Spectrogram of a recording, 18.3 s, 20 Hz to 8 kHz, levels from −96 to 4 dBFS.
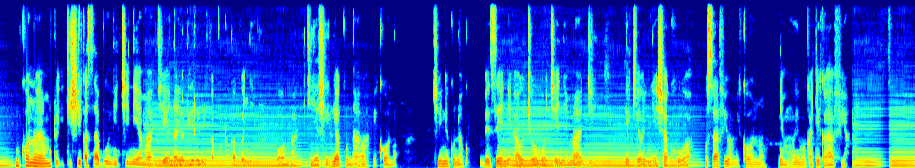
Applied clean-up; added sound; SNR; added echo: neural mask model RNNoise.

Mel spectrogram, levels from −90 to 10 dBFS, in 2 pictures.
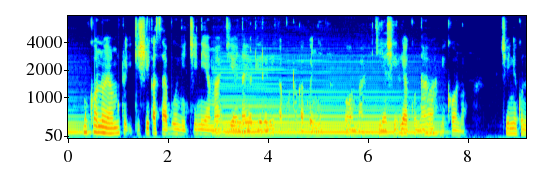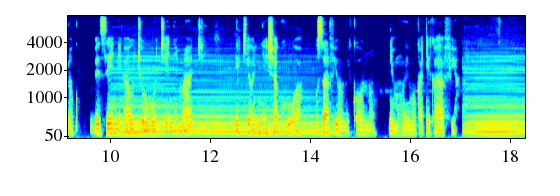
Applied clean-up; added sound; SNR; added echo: none; Bowed string instrument; 3 dB; none.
